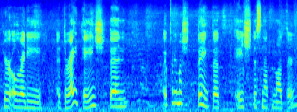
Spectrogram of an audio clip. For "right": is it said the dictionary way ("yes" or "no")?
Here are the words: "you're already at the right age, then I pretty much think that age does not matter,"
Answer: yes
